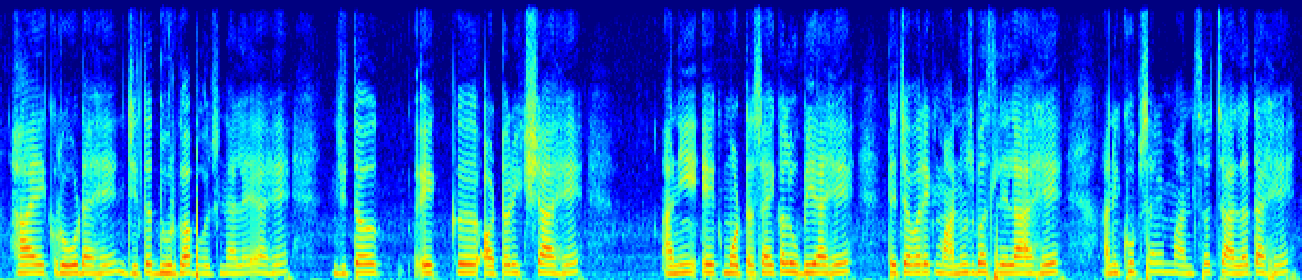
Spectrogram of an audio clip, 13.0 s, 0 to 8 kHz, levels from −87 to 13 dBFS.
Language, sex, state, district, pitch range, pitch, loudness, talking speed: Marathi, female, Maharashtra, Solapur, 230-245 Hz, 235 Hz, -15 LUFS, 140 wpm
